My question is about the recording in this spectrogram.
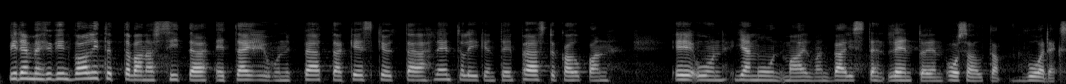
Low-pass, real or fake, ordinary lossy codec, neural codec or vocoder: none; fake; none; codec, 16 kHz, 0.8 kbps, ZipCodec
